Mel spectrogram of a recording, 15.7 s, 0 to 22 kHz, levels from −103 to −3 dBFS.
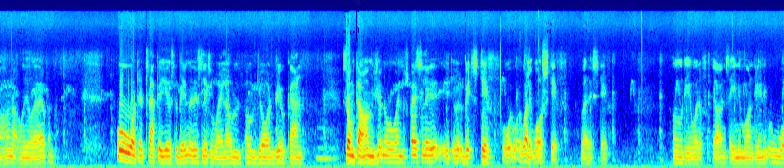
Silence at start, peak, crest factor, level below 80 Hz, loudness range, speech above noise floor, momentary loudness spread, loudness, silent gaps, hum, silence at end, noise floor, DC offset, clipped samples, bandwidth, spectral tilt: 0 s; -12 dBFS; 20 dB; -58 dBFS; 9 LU; 23 dB; 19 LU; -32 LUFS; none; none; 0 s; -55 dBFS; under 0.1%; under 0.1%; 17 kHz; -6.5 dB/octave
